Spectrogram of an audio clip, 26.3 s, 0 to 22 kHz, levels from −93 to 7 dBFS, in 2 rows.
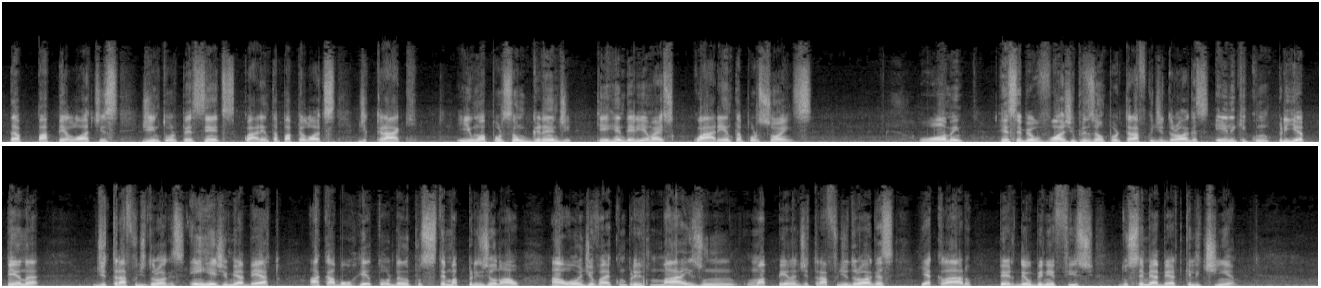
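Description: At about 15.79 s the audio jumps forward by roughly one frame, around 20 ms, because compressed frames were skipped: a chunk of encoded audio was missing or rejected by the decoder as damaged, so playback resumed at the next good frame. The frame length of 23.2 ms fits a typical lossy codec block. Unlike a dropout, no silent gap appears.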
